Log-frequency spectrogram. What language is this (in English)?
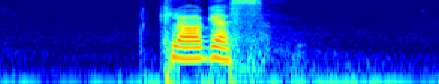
Norwegian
